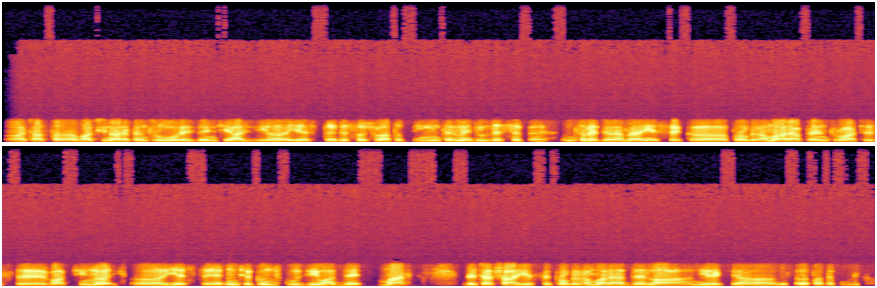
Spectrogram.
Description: Primarul sectorului, Radu Mihaiu, explică:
